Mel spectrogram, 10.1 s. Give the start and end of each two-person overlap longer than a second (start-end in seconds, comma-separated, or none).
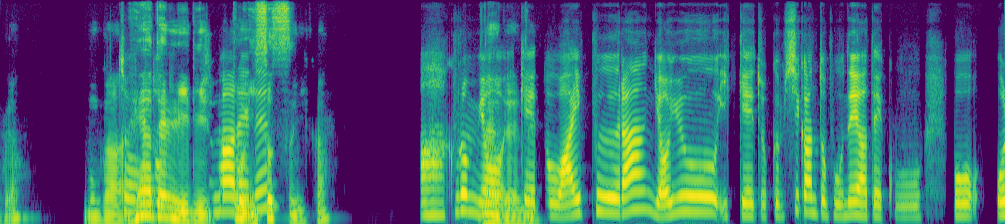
1.0-2.8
